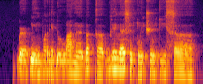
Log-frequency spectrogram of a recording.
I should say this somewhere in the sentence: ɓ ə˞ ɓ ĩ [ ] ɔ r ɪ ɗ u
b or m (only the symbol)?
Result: b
